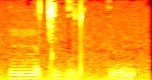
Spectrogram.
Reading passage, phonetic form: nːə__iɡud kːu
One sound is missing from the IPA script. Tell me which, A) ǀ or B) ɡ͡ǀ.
A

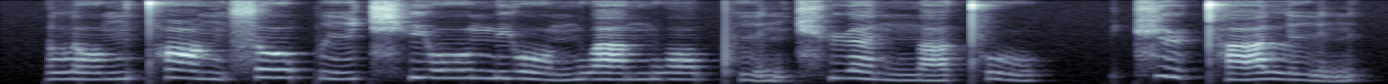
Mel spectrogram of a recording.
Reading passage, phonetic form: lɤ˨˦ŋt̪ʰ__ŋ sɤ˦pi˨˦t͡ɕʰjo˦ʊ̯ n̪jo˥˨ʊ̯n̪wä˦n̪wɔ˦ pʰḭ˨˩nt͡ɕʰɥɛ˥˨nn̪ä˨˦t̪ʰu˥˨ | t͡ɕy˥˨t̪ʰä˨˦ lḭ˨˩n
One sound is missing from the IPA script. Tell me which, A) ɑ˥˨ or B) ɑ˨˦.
A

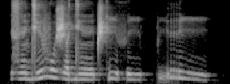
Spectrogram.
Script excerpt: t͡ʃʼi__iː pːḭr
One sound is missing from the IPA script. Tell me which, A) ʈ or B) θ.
B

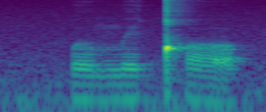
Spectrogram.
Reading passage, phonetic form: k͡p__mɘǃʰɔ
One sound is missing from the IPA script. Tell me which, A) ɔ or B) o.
B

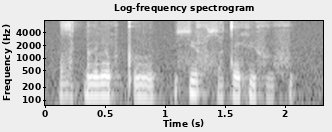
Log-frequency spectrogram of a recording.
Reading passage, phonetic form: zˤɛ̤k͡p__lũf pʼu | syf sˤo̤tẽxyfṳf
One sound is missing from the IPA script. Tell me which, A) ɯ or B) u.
A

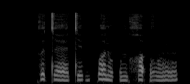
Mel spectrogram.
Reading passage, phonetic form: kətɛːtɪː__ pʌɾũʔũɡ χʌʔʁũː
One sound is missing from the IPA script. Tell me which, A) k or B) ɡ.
B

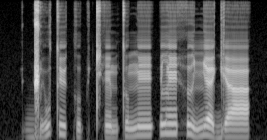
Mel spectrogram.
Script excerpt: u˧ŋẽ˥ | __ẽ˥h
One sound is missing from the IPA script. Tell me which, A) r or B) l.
B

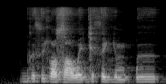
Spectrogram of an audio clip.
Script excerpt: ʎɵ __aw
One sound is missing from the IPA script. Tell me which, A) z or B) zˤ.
B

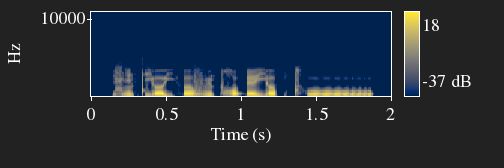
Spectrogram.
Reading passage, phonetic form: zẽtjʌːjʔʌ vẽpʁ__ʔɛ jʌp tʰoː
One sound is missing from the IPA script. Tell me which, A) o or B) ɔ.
A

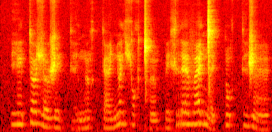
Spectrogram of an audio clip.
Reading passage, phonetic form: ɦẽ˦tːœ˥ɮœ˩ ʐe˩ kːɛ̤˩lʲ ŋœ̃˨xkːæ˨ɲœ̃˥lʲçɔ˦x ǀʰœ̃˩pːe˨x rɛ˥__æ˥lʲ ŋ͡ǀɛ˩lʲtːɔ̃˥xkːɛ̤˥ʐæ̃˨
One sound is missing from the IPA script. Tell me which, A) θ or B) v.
B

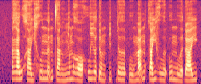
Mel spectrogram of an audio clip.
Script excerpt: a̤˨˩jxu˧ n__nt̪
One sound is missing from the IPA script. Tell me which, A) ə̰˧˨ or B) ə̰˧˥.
B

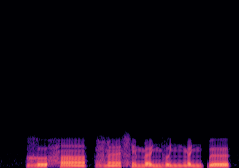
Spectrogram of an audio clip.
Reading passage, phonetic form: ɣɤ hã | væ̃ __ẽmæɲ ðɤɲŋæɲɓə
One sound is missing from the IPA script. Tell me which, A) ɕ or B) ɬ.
B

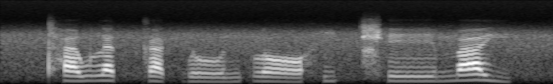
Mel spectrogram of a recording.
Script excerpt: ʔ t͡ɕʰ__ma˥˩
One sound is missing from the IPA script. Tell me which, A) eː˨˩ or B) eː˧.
B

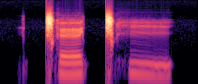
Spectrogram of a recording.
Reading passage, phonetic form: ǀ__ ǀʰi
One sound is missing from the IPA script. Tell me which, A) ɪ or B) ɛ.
B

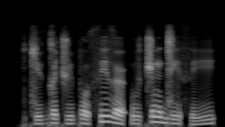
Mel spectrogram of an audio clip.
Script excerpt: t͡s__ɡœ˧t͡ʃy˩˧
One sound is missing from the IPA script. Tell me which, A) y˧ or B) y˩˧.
B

